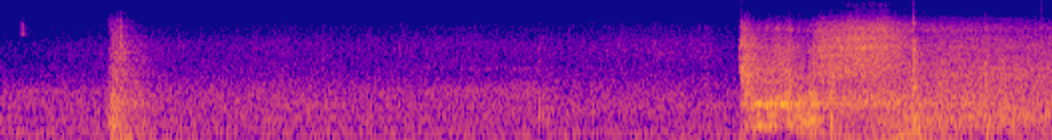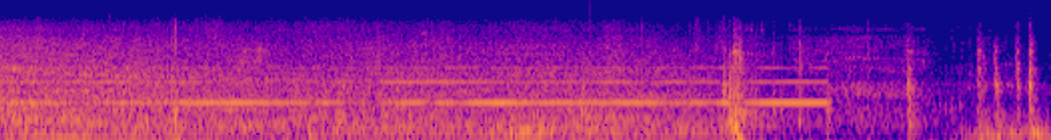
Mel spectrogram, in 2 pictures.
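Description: A new truck's engine cranks and starts after a door thud, catching with a loud burst and then settling into a steady idle with a faint whine, followed by a few clunks near the end.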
